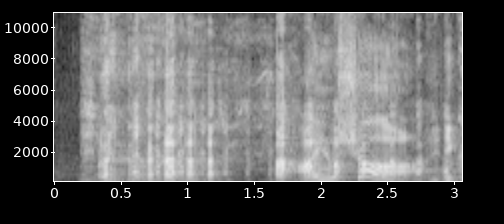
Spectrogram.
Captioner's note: laughter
